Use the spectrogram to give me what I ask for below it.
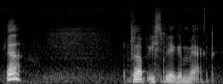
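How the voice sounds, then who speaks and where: Chatty guy podcasting, dry close mic, bouncy pitch, likes joking about himself. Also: normal speed, creaky, no room sound. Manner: chatty, self-mocking, lively storytelling. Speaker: podcast host, coach. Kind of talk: casual motivational podcast monologue.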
